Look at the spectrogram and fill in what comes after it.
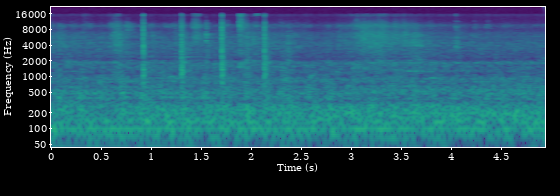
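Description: Steady low rumble of a moving passenger train, heard from inside the carriage. A few sharp clicks come in a cluster from about one to two seconds in.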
